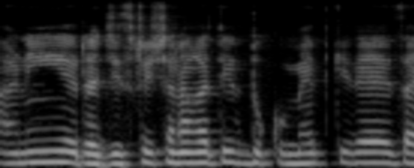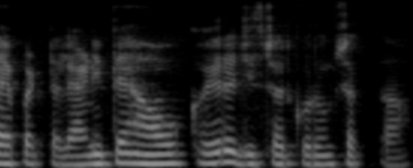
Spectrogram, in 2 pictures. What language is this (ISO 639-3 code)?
kok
